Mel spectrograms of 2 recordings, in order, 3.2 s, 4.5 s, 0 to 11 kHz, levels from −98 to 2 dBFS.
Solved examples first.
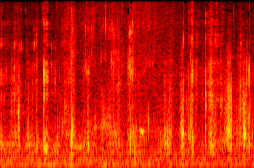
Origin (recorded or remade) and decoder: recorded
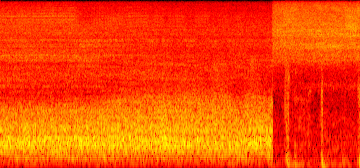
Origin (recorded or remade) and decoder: recorded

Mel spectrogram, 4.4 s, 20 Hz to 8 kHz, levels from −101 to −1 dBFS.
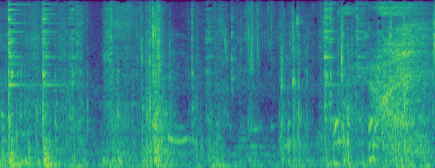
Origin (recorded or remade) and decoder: recorded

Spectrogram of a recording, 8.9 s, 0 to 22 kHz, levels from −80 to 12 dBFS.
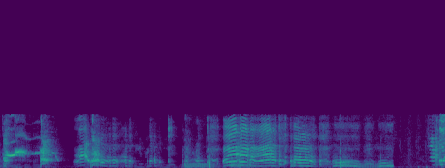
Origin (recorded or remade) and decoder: recorded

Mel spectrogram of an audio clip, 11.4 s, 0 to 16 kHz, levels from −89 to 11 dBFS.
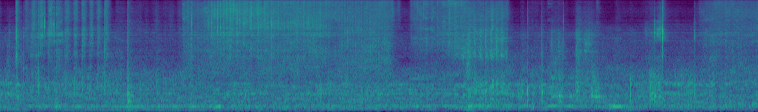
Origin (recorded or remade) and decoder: remade, codec, SNAC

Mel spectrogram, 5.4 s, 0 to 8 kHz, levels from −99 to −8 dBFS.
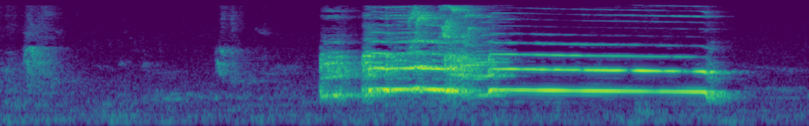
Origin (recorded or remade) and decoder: recorded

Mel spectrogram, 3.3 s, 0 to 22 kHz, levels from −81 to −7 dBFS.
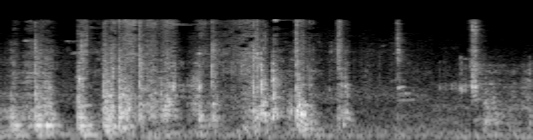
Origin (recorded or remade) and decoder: remade, vocoder, BigVGAN v2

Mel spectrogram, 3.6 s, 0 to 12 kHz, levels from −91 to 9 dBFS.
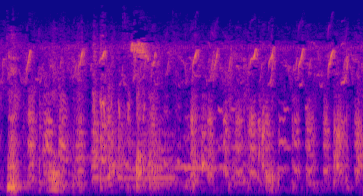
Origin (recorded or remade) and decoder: recorded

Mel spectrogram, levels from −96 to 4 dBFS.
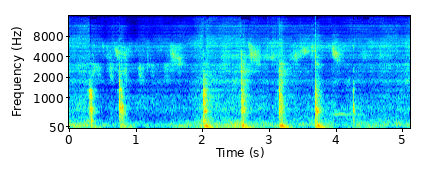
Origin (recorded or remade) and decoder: remade, codec, DAC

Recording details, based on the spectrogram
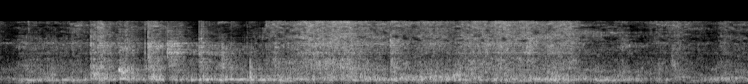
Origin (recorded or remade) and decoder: remade, vocoder, HiFi-GAN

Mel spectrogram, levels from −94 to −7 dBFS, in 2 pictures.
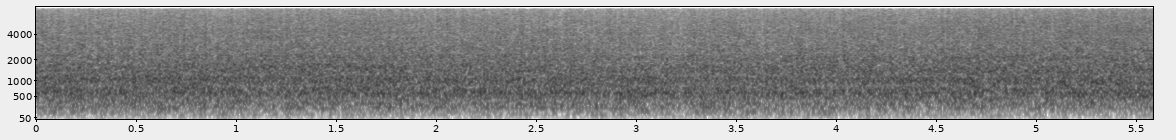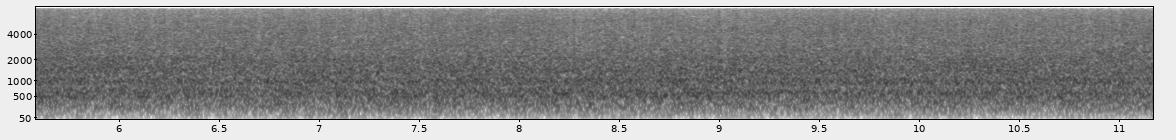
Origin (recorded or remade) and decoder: recorded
